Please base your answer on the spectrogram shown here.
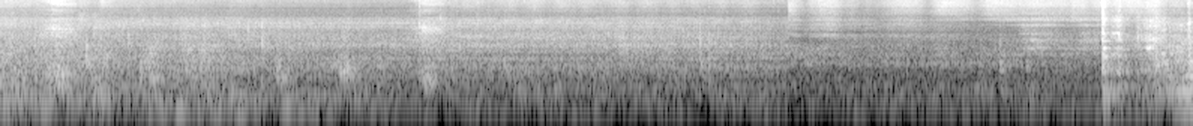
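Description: Washed chicken, one kilo, tipped into a pan of frying ginger and garlic for chicken sukka, giving a steady broadband sizzle with stirring scrapes and a few sharp clatters near the end.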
